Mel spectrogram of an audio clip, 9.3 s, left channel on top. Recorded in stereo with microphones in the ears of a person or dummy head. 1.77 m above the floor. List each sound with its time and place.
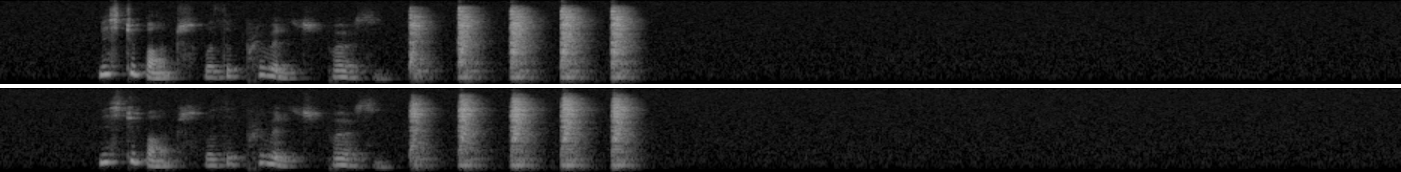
0.7 s a woman speaking: 70° left (ahead or behind), 1.2 m; by 2.6 s 5° left (ahead or behind), 2.5 m
2.7 s hammering: 50° left (ahead or behind), 3.5 m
